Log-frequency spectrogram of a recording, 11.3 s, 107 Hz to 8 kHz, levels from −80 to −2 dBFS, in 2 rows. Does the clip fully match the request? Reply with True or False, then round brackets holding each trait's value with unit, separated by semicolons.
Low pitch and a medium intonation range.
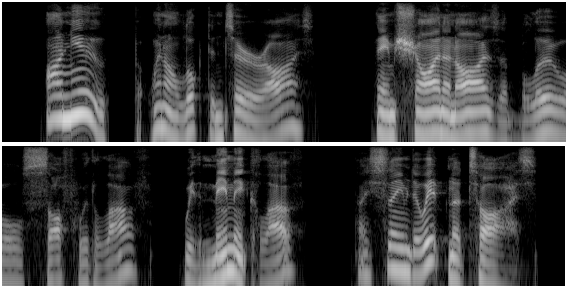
True (130 Hz; 4.8 semitones)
